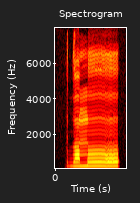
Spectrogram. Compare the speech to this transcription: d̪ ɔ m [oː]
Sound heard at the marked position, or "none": oː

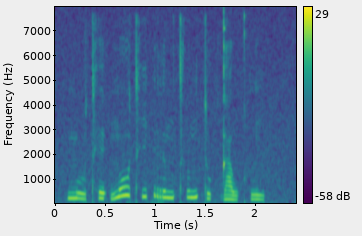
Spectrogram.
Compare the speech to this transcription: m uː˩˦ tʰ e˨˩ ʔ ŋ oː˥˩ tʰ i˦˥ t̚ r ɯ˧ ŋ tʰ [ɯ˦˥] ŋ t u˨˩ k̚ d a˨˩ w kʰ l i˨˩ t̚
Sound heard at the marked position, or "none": ɯ˦˥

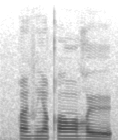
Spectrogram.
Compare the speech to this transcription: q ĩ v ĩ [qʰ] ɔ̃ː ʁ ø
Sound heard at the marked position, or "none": qʰ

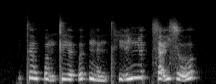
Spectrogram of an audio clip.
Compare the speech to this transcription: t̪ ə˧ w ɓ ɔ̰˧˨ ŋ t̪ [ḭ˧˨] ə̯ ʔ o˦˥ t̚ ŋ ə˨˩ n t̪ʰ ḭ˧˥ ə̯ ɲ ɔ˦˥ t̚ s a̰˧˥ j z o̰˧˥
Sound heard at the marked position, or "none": i˧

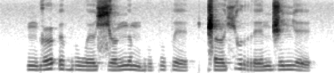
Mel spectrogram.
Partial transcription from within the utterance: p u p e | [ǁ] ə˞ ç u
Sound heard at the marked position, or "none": ǁ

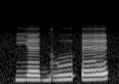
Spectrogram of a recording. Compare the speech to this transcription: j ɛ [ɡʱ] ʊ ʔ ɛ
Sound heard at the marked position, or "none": ɡʱ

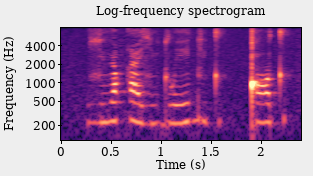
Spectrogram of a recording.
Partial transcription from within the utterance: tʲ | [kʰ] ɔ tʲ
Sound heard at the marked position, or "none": ǃ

